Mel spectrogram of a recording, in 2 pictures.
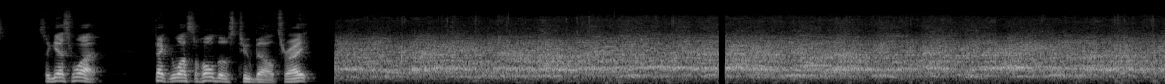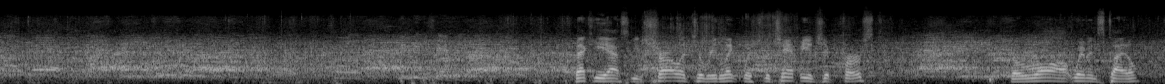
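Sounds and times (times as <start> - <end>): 
speech: 0.0 - 3.2, 17.4 - 20.6, 21.8 - 23.2
large indoor wrestling arena crowd chanting and roaring: 3.4 - 23.2.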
